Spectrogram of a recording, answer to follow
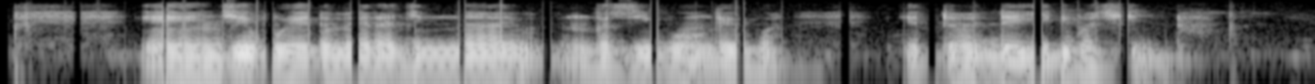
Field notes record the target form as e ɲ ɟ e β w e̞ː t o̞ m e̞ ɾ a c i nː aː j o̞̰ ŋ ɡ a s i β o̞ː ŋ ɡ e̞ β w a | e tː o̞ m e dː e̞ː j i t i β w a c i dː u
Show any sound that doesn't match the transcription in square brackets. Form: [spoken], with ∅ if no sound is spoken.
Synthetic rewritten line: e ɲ ɟ e β w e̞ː t o̞ m e̞ ɾ a [ɟ] i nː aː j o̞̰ ŋ ɡ a [z] i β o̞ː ŋ ɡ e̞ β w a | e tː o̞ m e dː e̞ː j i t i β w a c i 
